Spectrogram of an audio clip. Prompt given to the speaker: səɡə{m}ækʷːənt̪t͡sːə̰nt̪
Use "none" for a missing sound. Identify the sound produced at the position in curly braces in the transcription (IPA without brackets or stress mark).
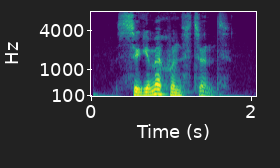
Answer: m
